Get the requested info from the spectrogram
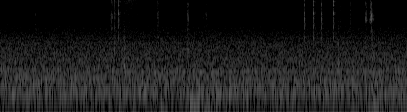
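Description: Faint keystrokes on a computer keyboard, typing in short scattered clusters over a steady hiss.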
